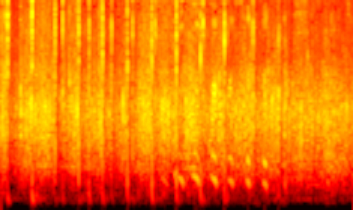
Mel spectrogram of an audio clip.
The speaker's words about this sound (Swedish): Jag tycker vi tar en applåd för det också.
